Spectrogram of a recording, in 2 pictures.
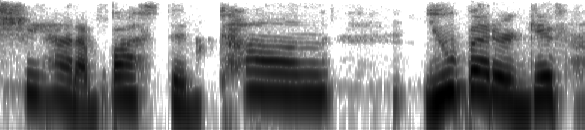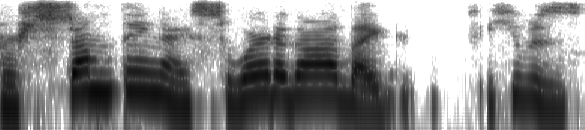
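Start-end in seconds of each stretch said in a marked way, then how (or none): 0.0-4.7 high-pitched, angry screaming, going off. Retelling a husband screaming at nurses to treat her: imitating husband screaming. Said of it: "And he was screaming at them".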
